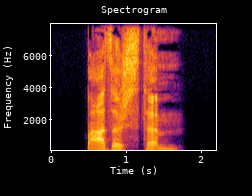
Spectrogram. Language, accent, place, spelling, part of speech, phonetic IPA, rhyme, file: German, Germany, Berlin, basischstem, adjective, [ˈbaːzɪʃstəm], -aːzɪʃstəm, De-basischstem.ogg
- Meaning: strong dative masculine/neuter singular superlative degree of basisch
